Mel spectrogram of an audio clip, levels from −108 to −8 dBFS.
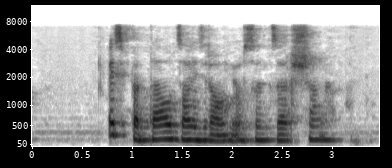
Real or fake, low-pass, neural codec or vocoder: fake; 7.2 kHz; codec, 16 kHz, 4 kbps, FreqCodec, larger model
